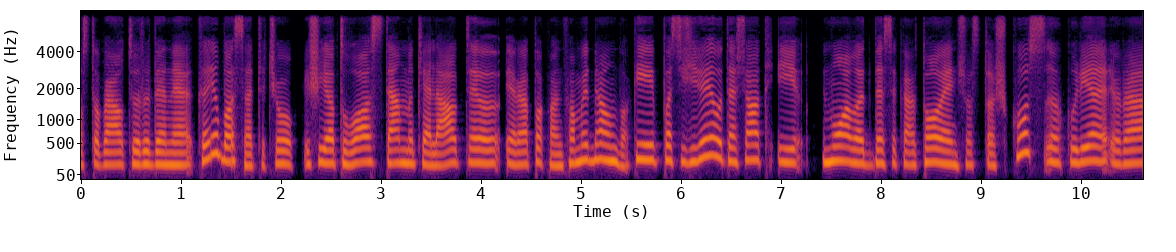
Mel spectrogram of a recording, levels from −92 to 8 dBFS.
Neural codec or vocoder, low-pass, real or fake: codec, 16 kHz, 0.5 kbps, FunCodec, trained on Chinese and English, 25 frames a second; 7.2 kHz; fake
